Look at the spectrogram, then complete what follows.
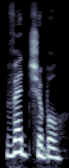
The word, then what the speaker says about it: vegetable: It's often said quicker, like vegetable. The middle part gets a bit shortened in natural speech.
